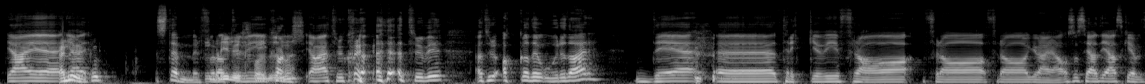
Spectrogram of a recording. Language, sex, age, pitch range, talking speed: English, male, 20-39, 110-140 Hz, 170 wpm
